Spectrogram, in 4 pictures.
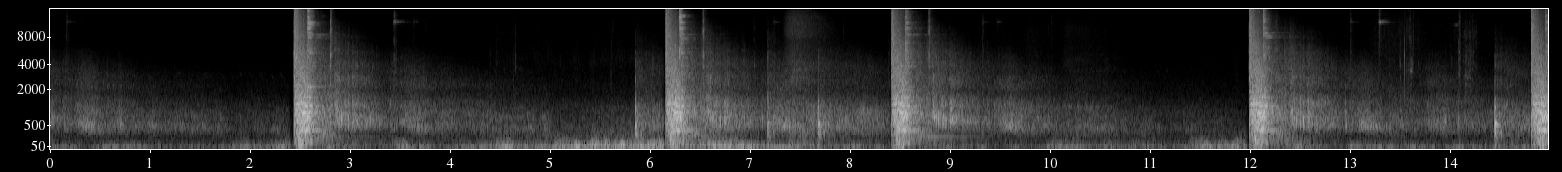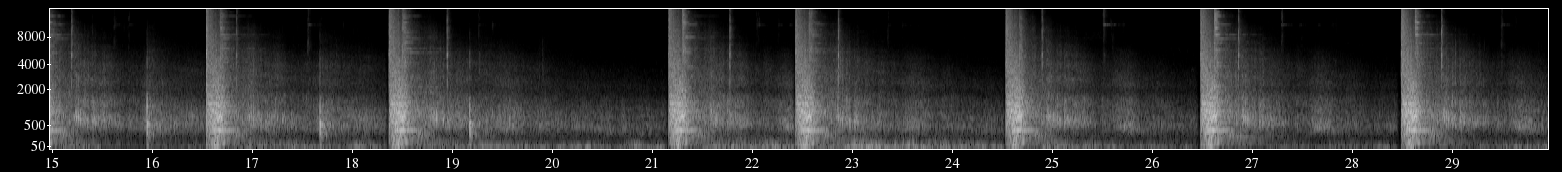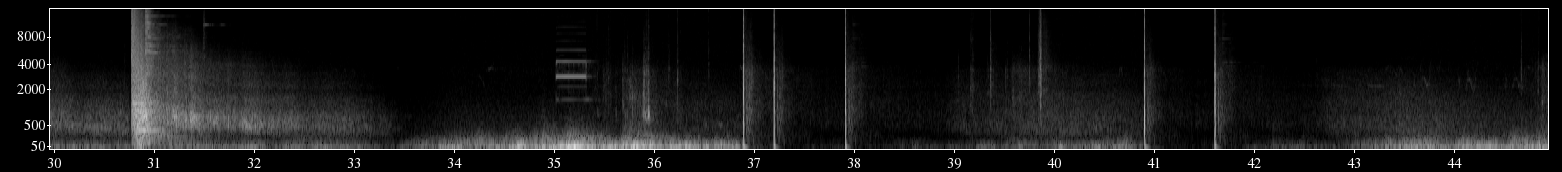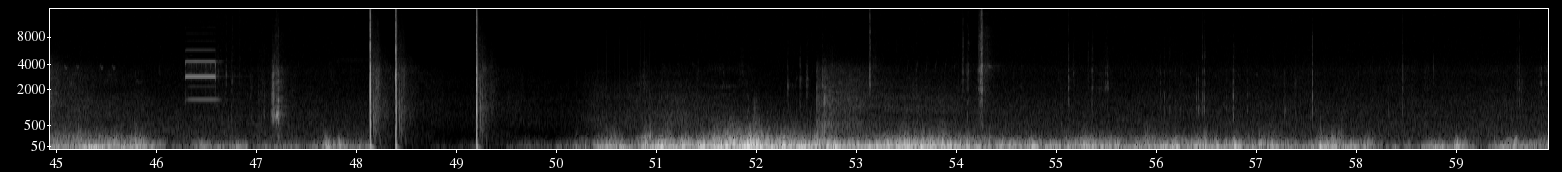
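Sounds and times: pistol shots: 2.4s - 4.1s, 5.8s - 9.8s, 12.0s - 20.0s, 21.2s - 32.5s, 36.8s - 38.2s, 48.1s - 49.6s.

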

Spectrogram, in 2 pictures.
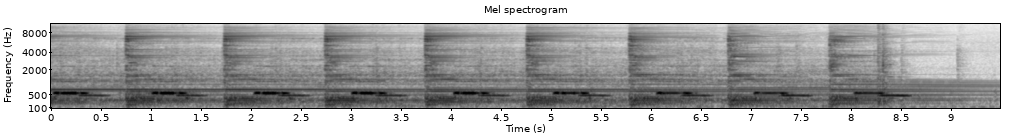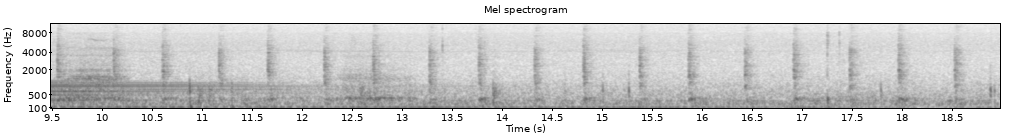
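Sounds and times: cuckoo call: 0.0s - 8.6s
cuckoo clock ticking: 0.0s - 18.8s.

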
